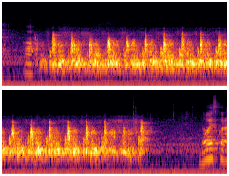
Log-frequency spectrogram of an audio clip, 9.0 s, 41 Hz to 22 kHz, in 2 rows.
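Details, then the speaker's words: A 9-week pregnancy on 4D ultrasound with Doppler gives rapid, regular whooshing pulses at about 160 a minute, the baby's heartbeat heard right after the mother's: a normal early fetal heartbeat. "le cœur de la mère, vous avez entendu le cœur de la mère maintenant c'est le cœur du bébé, maintenant..."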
